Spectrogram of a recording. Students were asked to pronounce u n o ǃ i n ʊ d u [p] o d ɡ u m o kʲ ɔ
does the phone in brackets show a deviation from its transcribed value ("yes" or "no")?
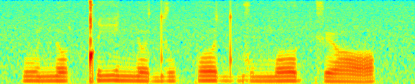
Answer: no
